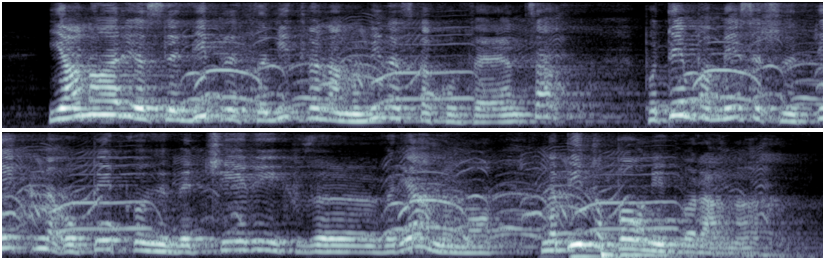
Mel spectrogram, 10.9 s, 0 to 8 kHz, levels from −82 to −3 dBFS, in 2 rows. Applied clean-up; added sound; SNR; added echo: none; Cheering; 12 dB; reverberation time 1.2 s.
